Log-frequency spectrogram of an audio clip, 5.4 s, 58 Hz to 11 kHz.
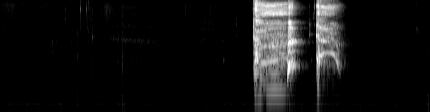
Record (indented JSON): {
  "cough_length": "5.4 s",
  "cough_amplitude": 10412,
  "cough_signal_mean_std_ratio": 0.27,
  "survey_phase": "beta (2021-08-13 to 2022-03-07)",
  "age": "45-64",
  "gender": "Female",
  "wearing_mask": "No",
  "symptom_none": true,
  "smoker_status": "Never smoked",
  "respiratory_condition_asthma": false,
  "respiratory_condition_other": false,
  "recruitment_source": "REACT",
  "submission_delay": "1 day",
  "covid_test_result": "Negative",
  "covid_test_method": "RT-qPCR"
}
